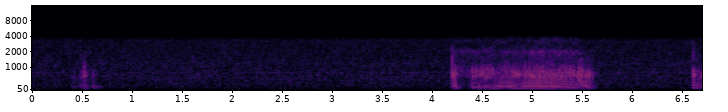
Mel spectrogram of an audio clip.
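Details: Pug snoring, recorded on an Android phone: one long, harsh, rumbling snore after a faint snort, with quiet room noise between breaths.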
